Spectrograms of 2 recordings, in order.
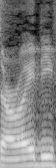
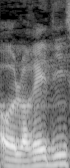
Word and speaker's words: already: I can believe my grandson is already 5. Ok? Et c'est pas already, c'est already. Faites bien l'accent tonique ici et c'est un E.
